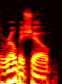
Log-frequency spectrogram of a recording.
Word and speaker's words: Robichaud: See the comment section correcting my pronunciation of Jason's last name. They say it's Robichaud.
